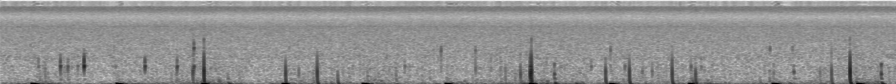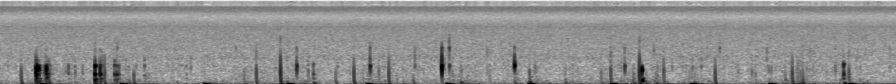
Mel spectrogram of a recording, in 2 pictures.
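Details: Regular soft heartbeat thumps with occasional stomach gurgling beneath, recorded by phone held on the abdomen under a book's pressure during sleep; bowel sounds with heartbeat.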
